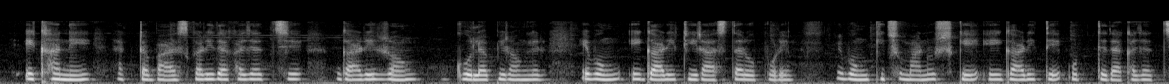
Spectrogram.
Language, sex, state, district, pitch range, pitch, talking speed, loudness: Bengali, female, West Bengal, Jalpaiguri, 220-240 Hz, 230 Hz, 125 wpm, -17 LUFS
